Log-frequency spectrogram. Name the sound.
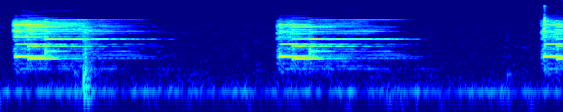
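telephone ringing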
